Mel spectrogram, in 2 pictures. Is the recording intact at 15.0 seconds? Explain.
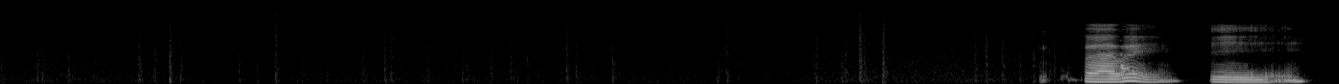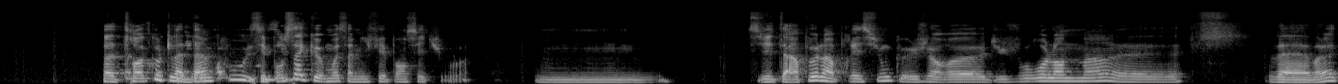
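No. At 15.0 seconds the clip is inside an echo leak running from 14.62 to 15.05 s. A delayed copy of the speech, trailing it by about 205 ms and only a few decibels quieter, sits audibly under the direct signal. This is likely caused by a far-end loudspeaker whose echo canceller failed to remove what its microphone picked up, so the residue was sent back down the line as a doubled echo.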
